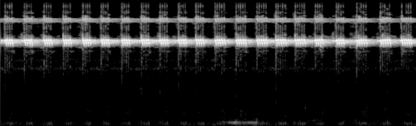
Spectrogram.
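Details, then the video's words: Cricket chirping clearly, recorded for lulling to sleep and as a tutor sound for songbirds; sharp high pulsed chirps around four per second in a steady run, with faint low thumps underneath. "SUARA JANGKRIK SUPER JERNIH"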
